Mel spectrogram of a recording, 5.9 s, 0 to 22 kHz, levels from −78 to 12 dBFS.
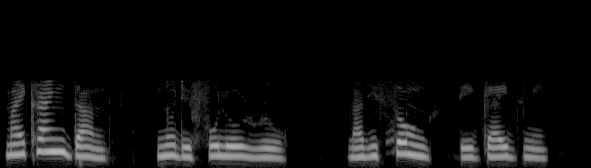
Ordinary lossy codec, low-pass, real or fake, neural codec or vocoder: none; 3.6 kHz; real; none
